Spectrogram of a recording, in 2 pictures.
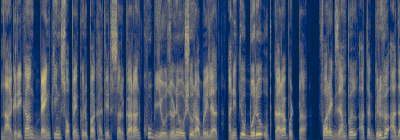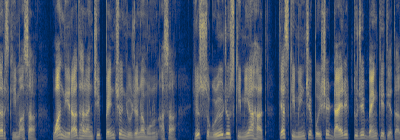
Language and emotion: Goan Konkani, neutral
